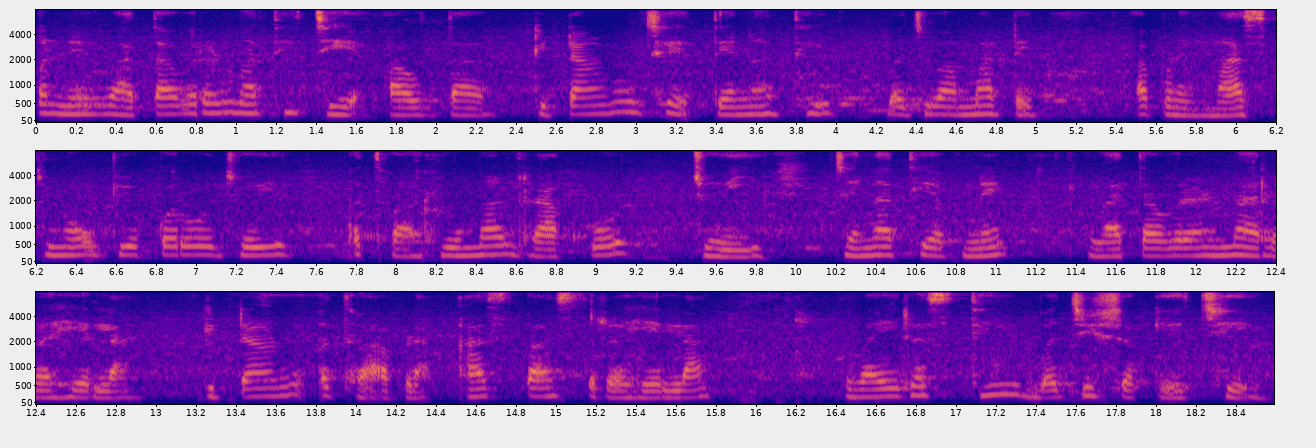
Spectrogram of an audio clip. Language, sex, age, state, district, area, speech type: Gujarati, female, 18-30, Gujarat, Rajkot, rural, spontaneous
